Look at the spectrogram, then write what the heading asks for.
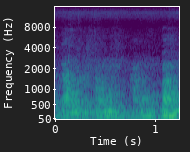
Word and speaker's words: Kanban: Kanban, saya bacanya gimana? Kanban gitu. Itu bahasa Jepang soalnya.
